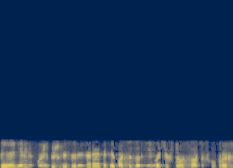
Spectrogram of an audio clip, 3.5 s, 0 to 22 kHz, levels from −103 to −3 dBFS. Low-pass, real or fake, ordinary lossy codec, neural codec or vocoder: 3.6 kHz; fake; AAC, 16 kbps; codec, 32 kHz, 1.9 kbps, SNAC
